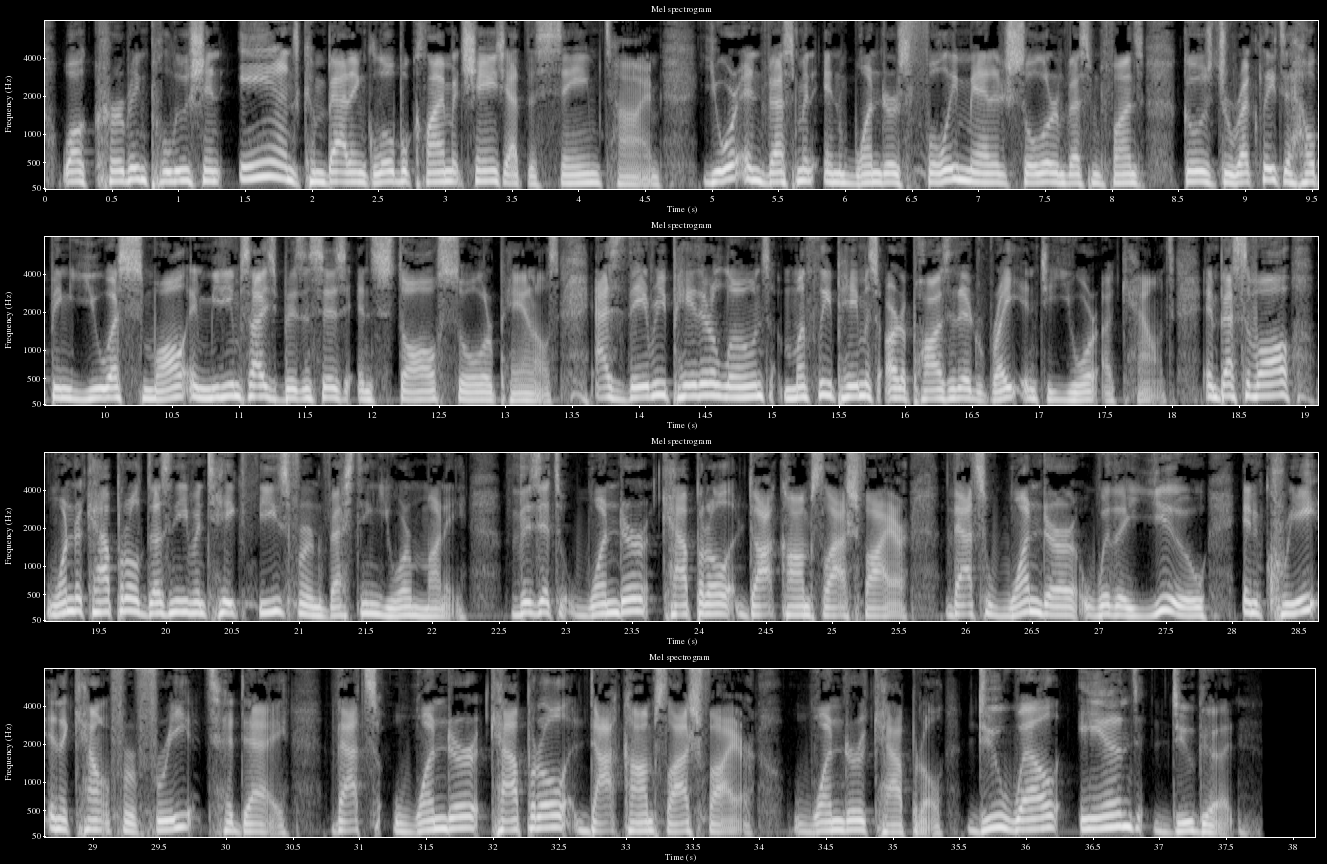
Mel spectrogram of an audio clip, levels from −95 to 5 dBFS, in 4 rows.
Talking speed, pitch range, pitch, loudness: 140 wpm, 145-180 Hz, 160 Hz, -13 LUFS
